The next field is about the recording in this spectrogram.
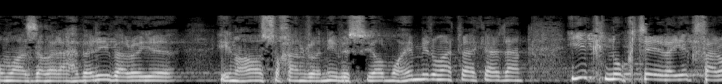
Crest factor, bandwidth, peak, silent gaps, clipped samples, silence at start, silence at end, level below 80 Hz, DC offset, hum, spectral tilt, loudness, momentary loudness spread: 14 dB; 10.5 kHz; 0 dBFS; none; under 0.1%; 0 s; 0 s; -52 dBFS; under 0.1%; none; -5 dB/octave; -14 LUFS; 6 LU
